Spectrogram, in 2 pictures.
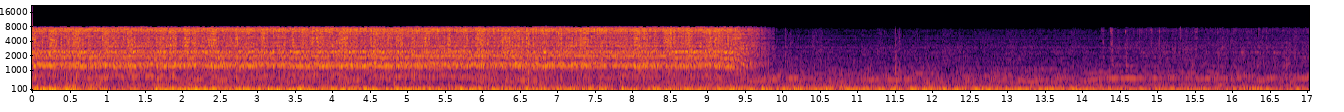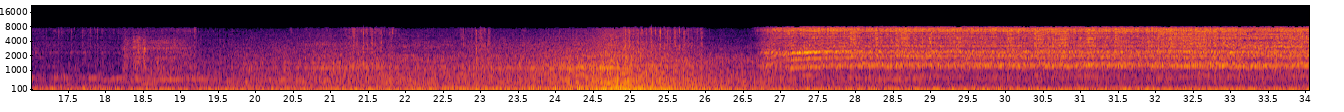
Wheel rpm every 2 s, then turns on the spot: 160, 170, 170, 170, 120, 0, 0, 10, 20, 10, 10, 10, 20, 90, 170, 170, 160.
22-26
